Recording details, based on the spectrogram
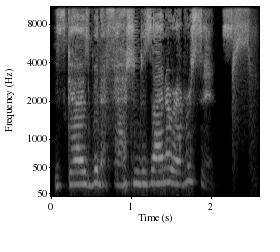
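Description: Casting: knowing, gossipy informant read by a woman, raspy mid-range voice, amateur online script reading. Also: medium pitch, fairly even intonation, moderate pace, warm tone, close to an everyday voice. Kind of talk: amateur table read over video call. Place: home, remote video call.

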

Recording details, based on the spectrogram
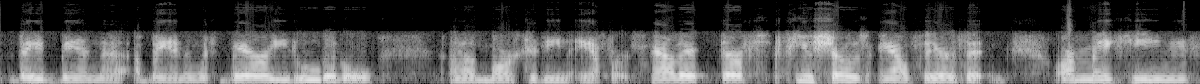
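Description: A man's voice: medium pitch, breathy edge, no echo. A man answering interview questions as a podcast guest, speaking hesitantly with repeated stammered restarts, over a call. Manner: hesitant, halting delivery with frequent stammered repeats. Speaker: guest, podcaster of old-time radio shows. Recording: tinny phone-line sound, dry.

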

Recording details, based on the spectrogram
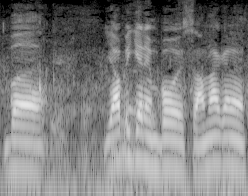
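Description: A man's voice: mid-range voice, steady tone, a little fast, dull audio. Slangy young man vlogging by a pool. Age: young adult. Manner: loose slangy chatter, laughs a lot. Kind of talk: casual vlog chat. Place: outdoors by a backyard pool. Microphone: phone held at arm's length.

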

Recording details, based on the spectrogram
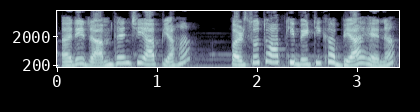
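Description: A woman voicing a confident, authoritative female police inspector in a cartoon story, brisk and commanding. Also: fairly high pitch, animated, faint music behind, pitched above the performer's own voice. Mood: polite.

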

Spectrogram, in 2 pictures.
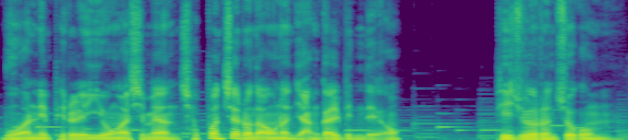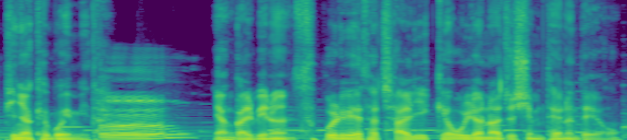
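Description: Low-voiced guy doing a food vlog, voice goes up and down a lot, chatty. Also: fairly quick, faint music behind. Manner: lively, descriptive, chatty with friends. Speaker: food vlogger. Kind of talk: restaurant review narration. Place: busy barbecue restaurant.

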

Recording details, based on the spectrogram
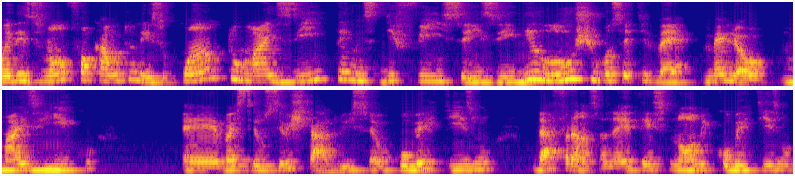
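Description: A young Brazilian woman giving an informal, explanatory online history lecture, posing rhetorical questions as she teaches over a video call. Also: mid-range voice. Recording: echoey room on video-call microphone.

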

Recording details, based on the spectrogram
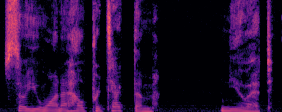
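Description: An actress voicing a sly, teasing young puppeteer woman in a game, low and smooth. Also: moderate pace, lightly acted. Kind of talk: game voice acting.

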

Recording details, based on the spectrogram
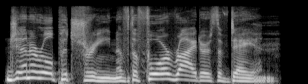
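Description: A woman voicing a cruel, haughty female general in a video game, taunting with a theatrical, drawn-out delivery. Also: mid-range voice, big pitch swings, no echo, clean studio sound. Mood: haughty, mocking. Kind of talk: video game character voice lines.

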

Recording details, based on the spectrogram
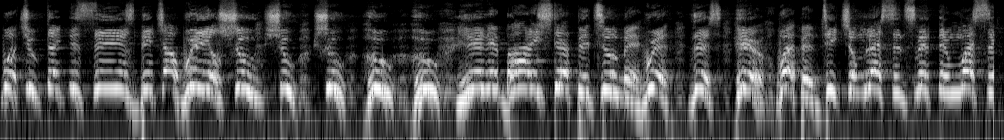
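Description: A man performing a rap vocal as an aggressive armed figure, shouting slow drawn-out lines over a beat. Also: very high-pitched, animated, soft background music, voice pushed up. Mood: menacing. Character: aggressive rapping gunman boasting of weapons.

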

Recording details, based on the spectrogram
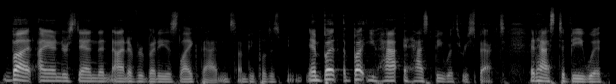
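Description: A woman with a fairly low voice talks as a podcast co-host in a very dry, close recording. She makes her points emphatically and voices example phrases as she goes. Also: fast talker, no room sound. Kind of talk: conversational talk on marriage advice.

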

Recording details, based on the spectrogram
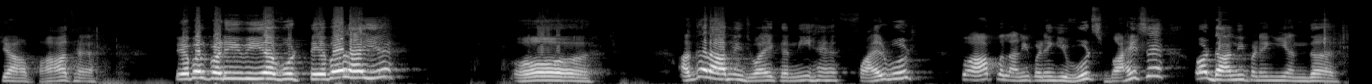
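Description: High-pitched, exclamatory man vlogging. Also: takes it slowly, long pauses. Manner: animated, exclamatory, showman-like. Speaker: travel vlogger. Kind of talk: casual vlog tour narration. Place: outdoors on a wooded road, then inside a cottage.

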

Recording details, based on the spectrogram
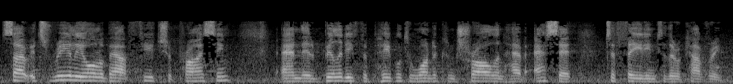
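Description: A man being interviewed as a commodities analyst on live TV news, talking in a measured way and murmuring agreement while others speak. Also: fairly high pitch, fairly even intonation, a bit bright, big-room sound, highs cut off, slight background noise. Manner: measured, with frequent murmured acknowledgments. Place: remote TV studio.

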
